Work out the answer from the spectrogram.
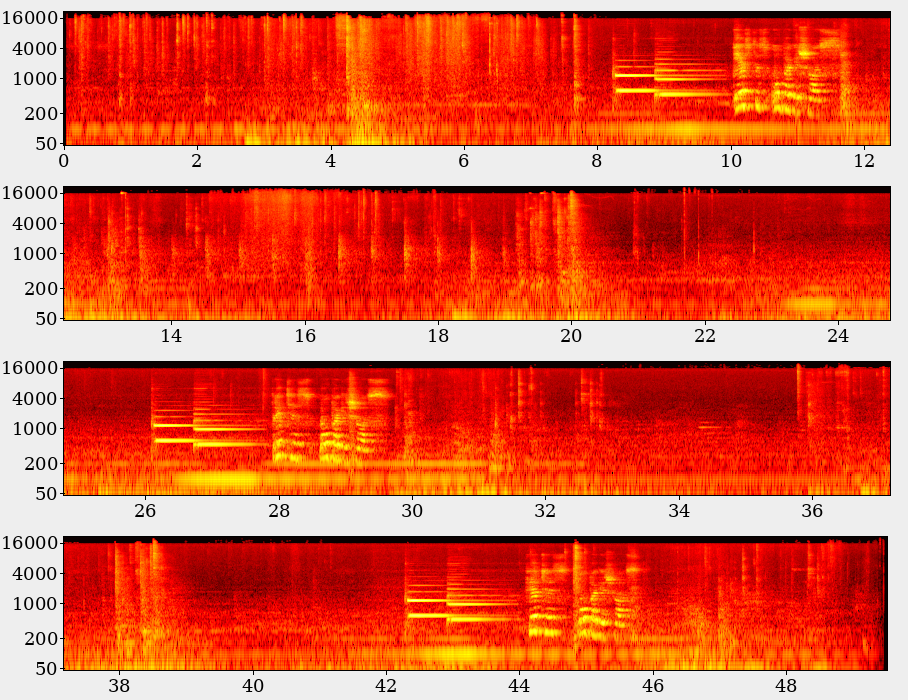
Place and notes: stuttgart, rathaus, elevator
inside the modern elevator with level announcement voice
soundmap d - social ambiences and topographic field recordings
